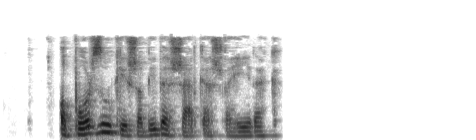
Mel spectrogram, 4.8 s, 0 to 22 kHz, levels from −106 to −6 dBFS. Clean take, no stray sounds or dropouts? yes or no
yes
